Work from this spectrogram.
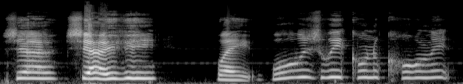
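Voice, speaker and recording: A woman voicing a very drunk, giggly female pony who rambles in slurred, breathless, drawn-out words for a story reading. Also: high voice, fairly bright tone, faint music behind, pitched above the performer's own voice. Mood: merry, muddled.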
